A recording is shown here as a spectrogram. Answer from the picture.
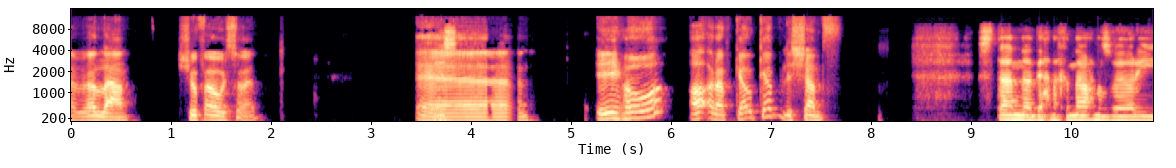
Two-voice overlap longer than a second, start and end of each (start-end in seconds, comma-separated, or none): none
